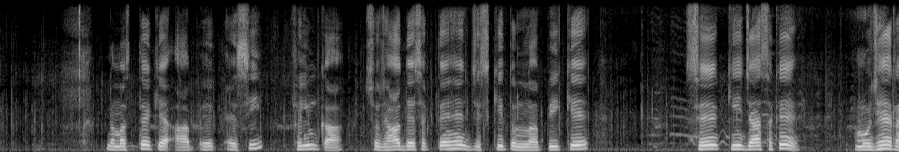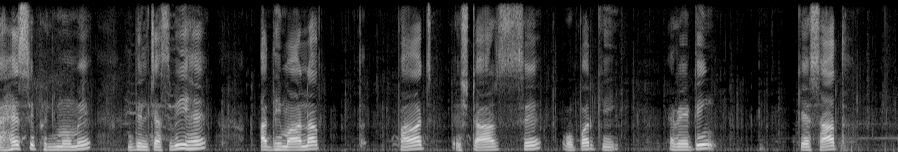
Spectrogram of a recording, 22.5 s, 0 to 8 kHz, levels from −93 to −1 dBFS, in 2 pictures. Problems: none marked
